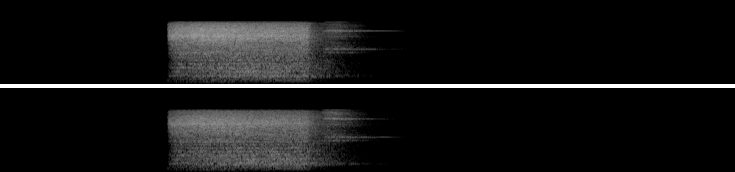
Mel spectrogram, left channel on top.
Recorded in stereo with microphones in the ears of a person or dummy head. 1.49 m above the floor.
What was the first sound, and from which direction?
A hiss, 10° left (ahead or behind).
